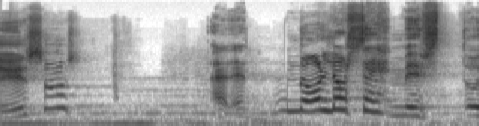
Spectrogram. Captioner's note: stammers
